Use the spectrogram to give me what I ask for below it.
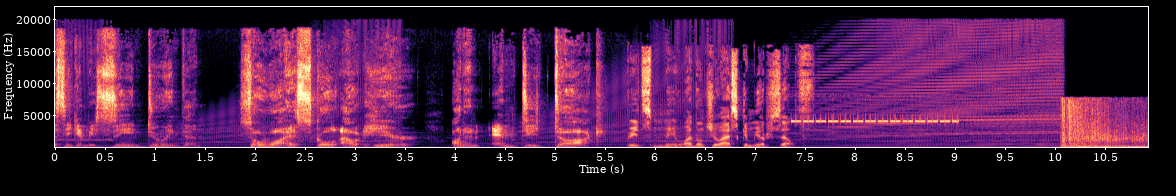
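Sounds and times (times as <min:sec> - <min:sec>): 
speech: 0:00.0 - 0:07.7
steady low hum: 0:00.0 - 0:10.6
C4 explosive charge detonating inside a warehouse: 0:10.0 - 0:10.9.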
